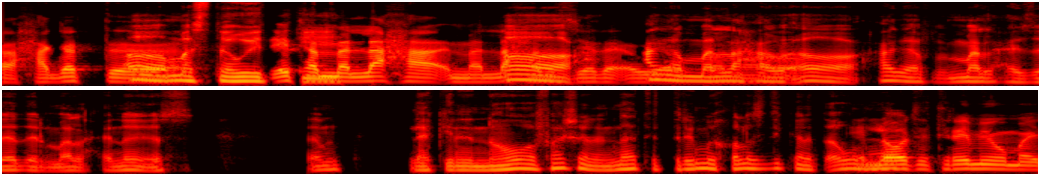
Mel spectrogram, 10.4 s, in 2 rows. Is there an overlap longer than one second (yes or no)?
yes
